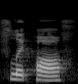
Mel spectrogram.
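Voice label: "Flick off", English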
